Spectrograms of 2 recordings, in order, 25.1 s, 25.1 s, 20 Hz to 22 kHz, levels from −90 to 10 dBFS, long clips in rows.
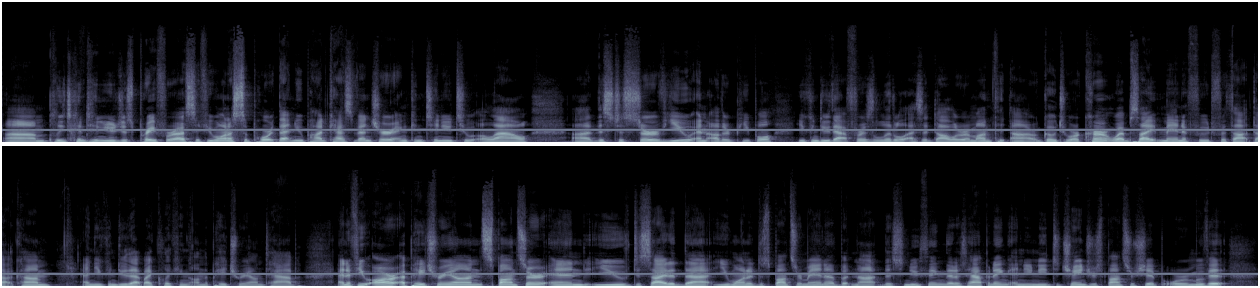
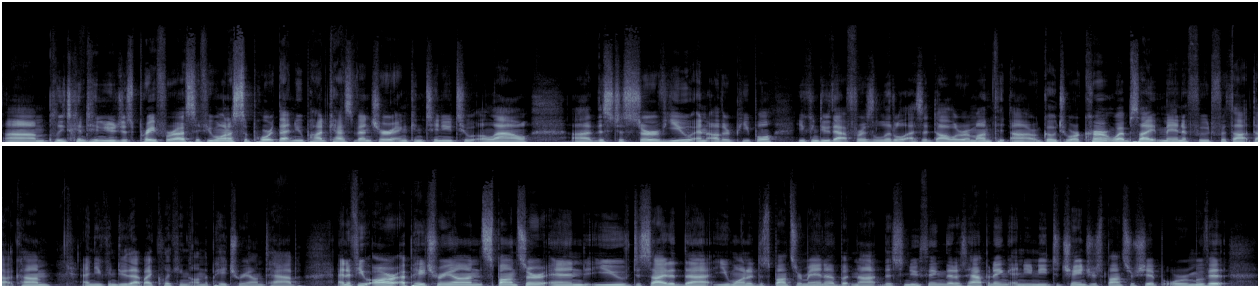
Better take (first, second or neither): second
